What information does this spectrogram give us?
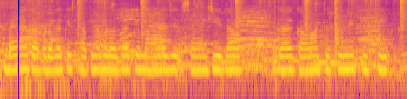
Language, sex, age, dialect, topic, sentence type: Hindi, female, 56-60, Awadhi Bundeli, banking, statement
